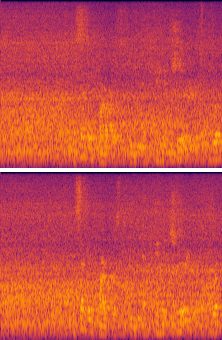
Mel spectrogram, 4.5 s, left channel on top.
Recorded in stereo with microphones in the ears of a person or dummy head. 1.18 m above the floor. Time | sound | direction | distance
1.4 | a man speaking | 25° right (ahead or behind) | 3 m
